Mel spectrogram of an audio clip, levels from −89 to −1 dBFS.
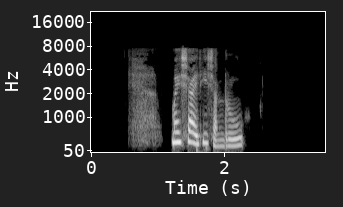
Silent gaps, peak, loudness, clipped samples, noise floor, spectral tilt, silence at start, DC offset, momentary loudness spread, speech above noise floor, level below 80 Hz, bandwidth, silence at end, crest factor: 1.10-1.21 s; -2 dBFS; -18 LUFS; under 0.1%; -38 dBFS; -4.5 dB/octave; 0.6 s; under 0.1%; 23 LU; 22 dB; -56 dBFS; 7.8 kHz; 1.25 s; 20 dB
